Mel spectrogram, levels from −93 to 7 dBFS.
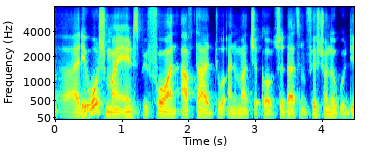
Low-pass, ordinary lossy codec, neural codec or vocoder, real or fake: none; none; codec, 16 kHz, about 1 kbps, DyCAST, with the encoder's durations; fake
